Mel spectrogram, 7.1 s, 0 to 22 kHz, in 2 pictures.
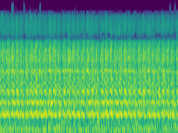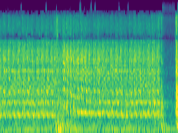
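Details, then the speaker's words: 1985 Chevy C20 that sat outside for over 10 years, with fuel poured in to start it. A steady, fast, even starter whirr with no firing or catch: it cranks but won't start. The owner later concludes it is flooded. "Well, it cranked, so I think either I'm out of fuel, because I ain't pouring enough. That can't be the case. I'm definitely pouring enough."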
